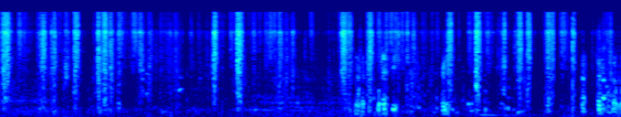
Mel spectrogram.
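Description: Faint rustling and scattered crackles of laminate underlay sheets being pressed down and taped at the wall on a concrete floor.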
